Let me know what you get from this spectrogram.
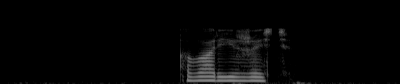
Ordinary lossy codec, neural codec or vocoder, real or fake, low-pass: none; none; real; 5.4 kHz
